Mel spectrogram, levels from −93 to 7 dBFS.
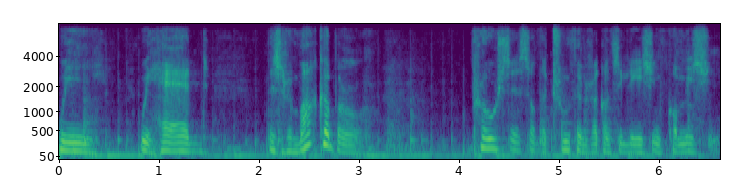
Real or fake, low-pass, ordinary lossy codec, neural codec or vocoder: fake; 7.2 kHz; Opus, 24 kbps; codec, 16 kHz, 16 kbps, FreqCodec, smaller model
